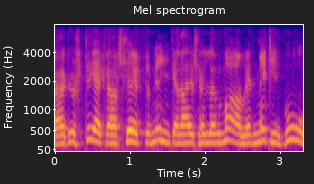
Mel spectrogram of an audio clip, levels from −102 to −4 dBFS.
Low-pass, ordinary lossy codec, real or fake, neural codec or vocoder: 7.2 kHz; none; fake; codec, 24 kHz, 1.5 kbps, HILCodec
